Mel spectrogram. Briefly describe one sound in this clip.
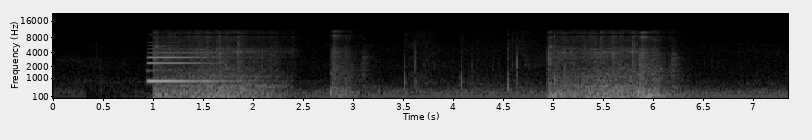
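Elevator doors slide open with a whoosh.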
